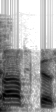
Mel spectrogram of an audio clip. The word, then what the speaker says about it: Apopka: Apopka, sir.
